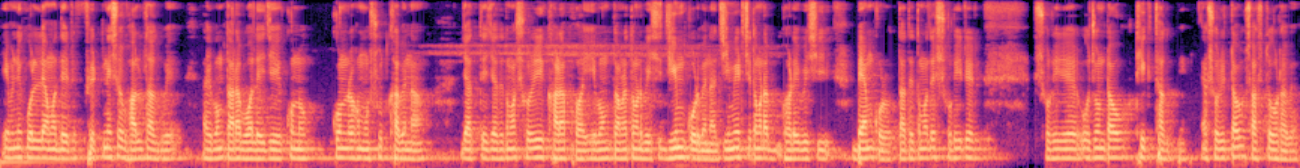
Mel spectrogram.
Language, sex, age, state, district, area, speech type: Bengali, male, 18-30, West Bengal, Purba Bardhaman, urban, spontaneous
